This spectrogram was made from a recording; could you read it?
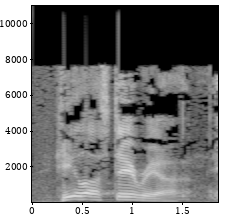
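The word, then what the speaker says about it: Hilasterion (ἱλαστήριον): I think I did a good job of messing that up. Ta-da! Hilasterion, H-I-L-A-S-T, long E-R-I-O-N, Hilasterion.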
